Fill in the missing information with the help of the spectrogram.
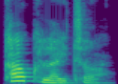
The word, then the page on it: calculator: British English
